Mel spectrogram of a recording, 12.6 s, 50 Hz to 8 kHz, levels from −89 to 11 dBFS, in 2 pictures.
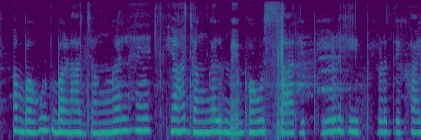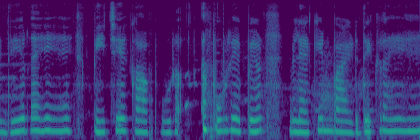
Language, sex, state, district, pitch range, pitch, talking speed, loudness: Hindi, female, Maharashtra, Aurangabad, 225-250 Hz, 235 Hz, 135 wpm, -37 LUFS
